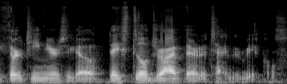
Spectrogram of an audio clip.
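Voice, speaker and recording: A man speaks with a Texan accent. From Texas, Alvin near Houston. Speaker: farrier and horseshoeing instructor. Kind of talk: podcast interview. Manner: fast.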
